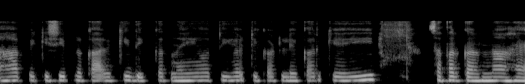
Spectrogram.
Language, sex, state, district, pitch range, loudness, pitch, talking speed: Hindi, female, Uttar Pradesh, Gorakhpur, 175-185 Hz, -28 LUFS, 180 Hz, 170 wpm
